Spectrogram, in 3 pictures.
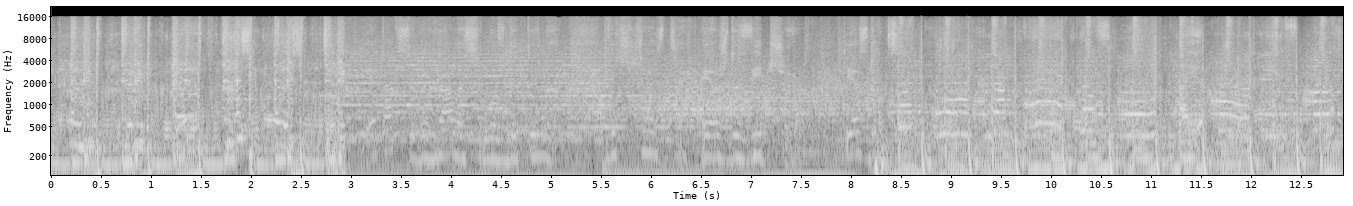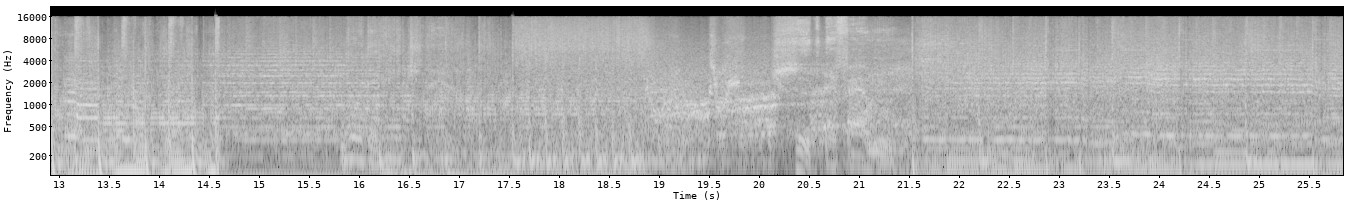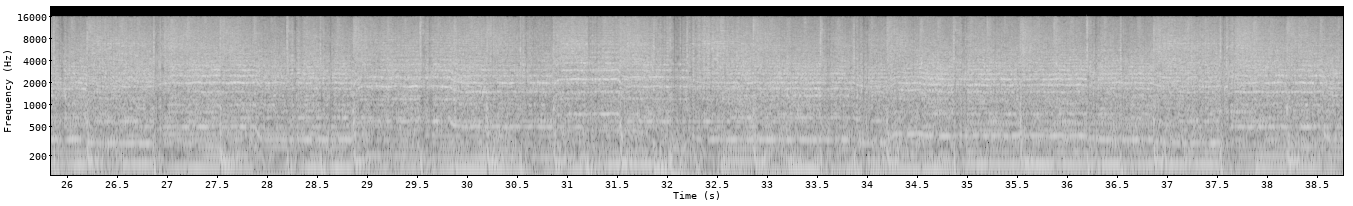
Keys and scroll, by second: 3.3 Page_Down, 15.3 Page_Down.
